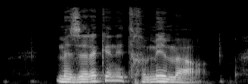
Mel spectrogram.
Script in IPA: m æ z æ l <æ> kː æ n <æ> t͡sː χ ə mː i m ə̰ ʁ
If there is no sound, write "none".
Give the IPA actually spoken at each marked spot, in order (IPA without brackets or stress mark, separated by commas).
æ, i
